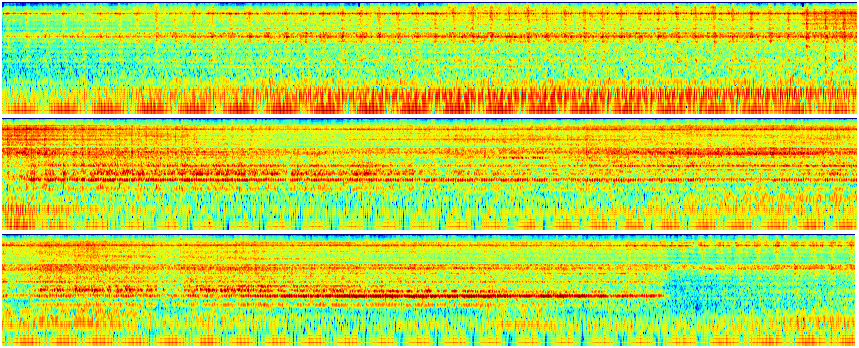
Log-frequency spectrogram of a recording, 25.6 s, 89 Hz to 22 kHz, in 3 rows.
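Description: A Laguna 1412 bandsaw runs a test cut through wood in a workshop, a steady motor hum with a rhythmic pulsing beat under a rising whine as the blade works through the piece, with no talking.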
